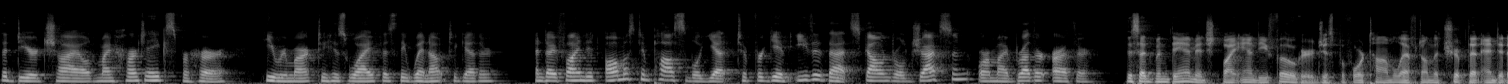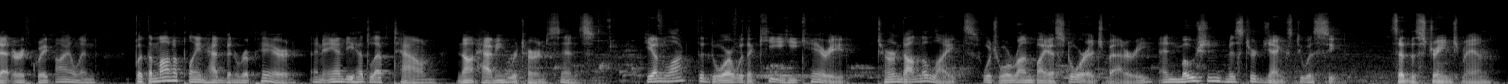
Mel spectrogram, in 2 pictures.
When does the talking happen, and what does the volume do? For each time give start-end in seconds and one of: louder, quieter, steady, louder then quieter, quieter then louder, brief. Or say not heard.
0.0-30.1 steady.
